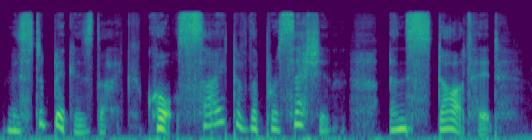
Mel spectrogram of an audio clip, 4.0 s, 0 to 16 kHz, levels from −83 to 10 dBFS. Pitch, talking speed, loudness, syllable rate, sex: 225 Hz, 135 wpm, -19 LUFS, 4.6 syllables/s, female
